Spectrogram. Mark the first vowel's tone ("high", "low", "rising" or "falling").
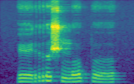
low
